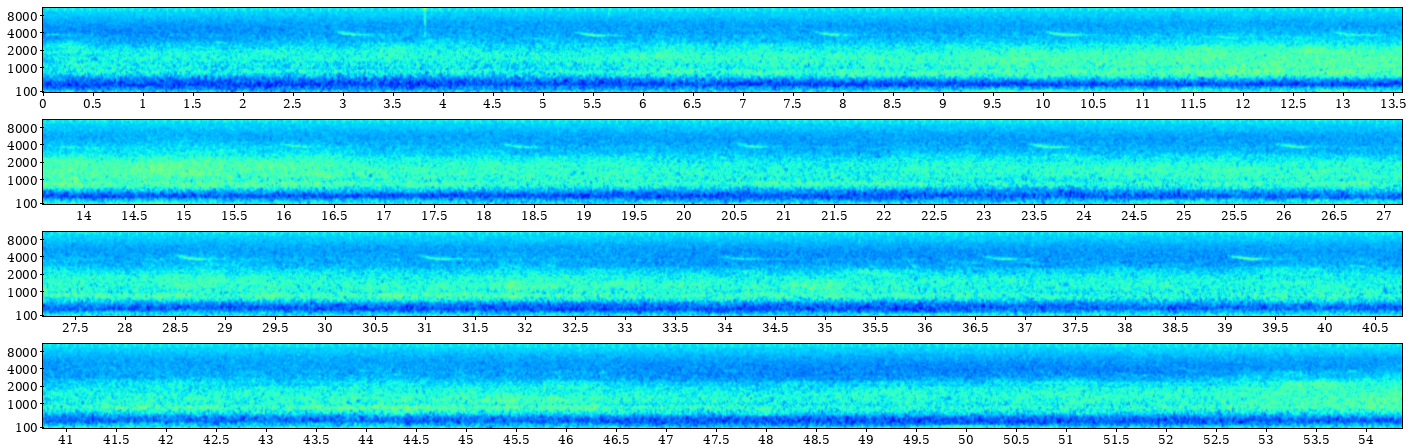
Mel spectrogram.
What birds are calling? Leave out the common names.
Agelaius phoeniceus, Cyanocitta cristata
